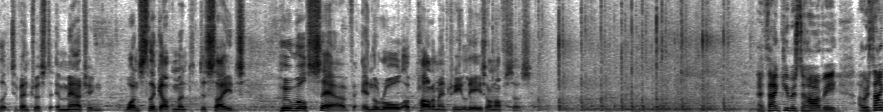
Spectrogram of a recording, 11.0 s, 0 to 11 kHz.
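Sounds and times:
hubbub in large chamber: 0.0 - 11.0.

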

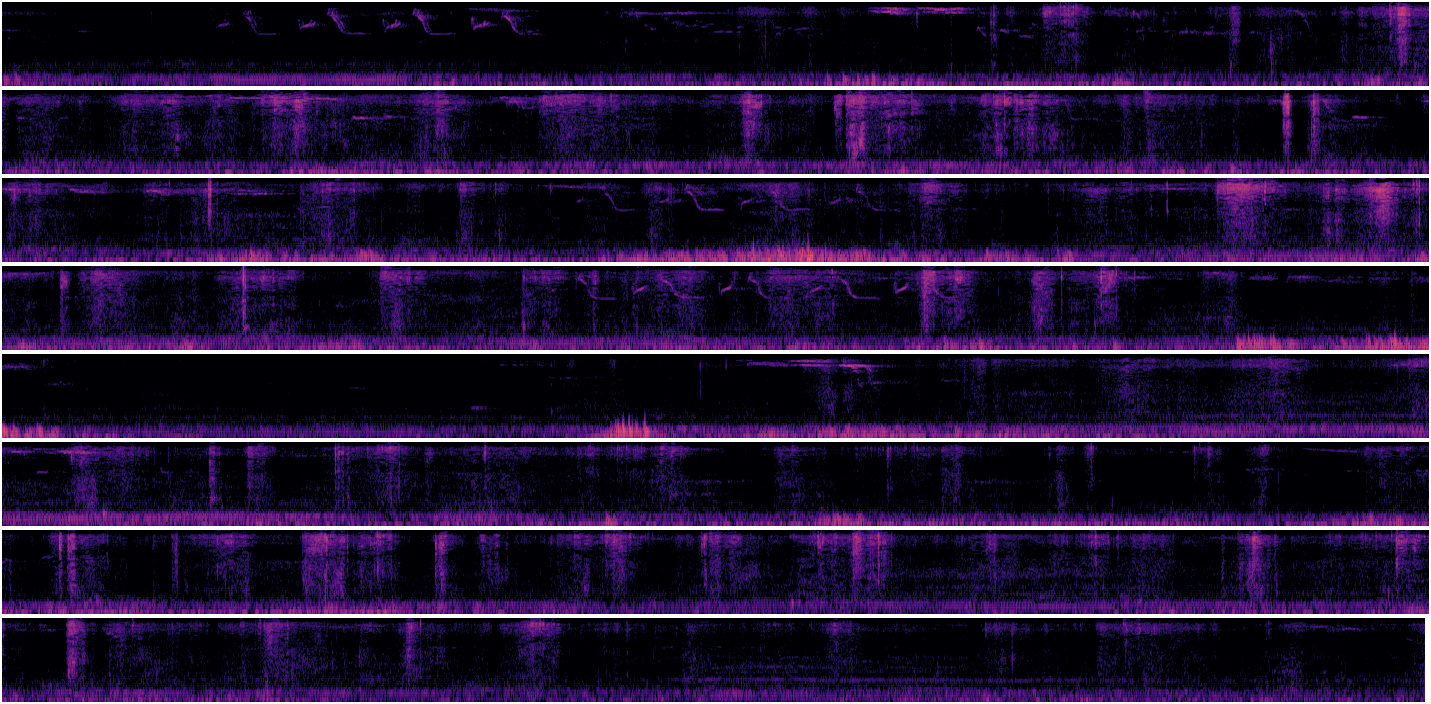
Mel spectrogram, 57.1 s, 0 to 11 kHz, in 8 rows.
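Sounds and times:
footsteps through grass: 3.2 - 28.8, 31.4 - 57.0
wind rumble on microphone: 3.4 - 29.4, 31.3 - 53.4, 54.0 - 57.0.

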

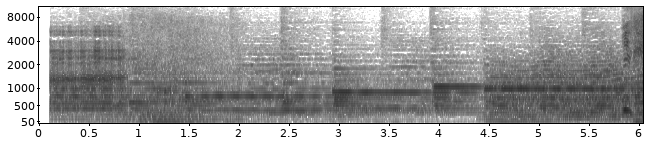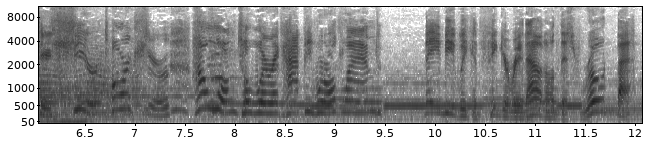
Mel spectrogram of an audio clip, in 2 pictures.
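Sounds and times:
cartoon soundtrack music: 0.1 - 12.0.

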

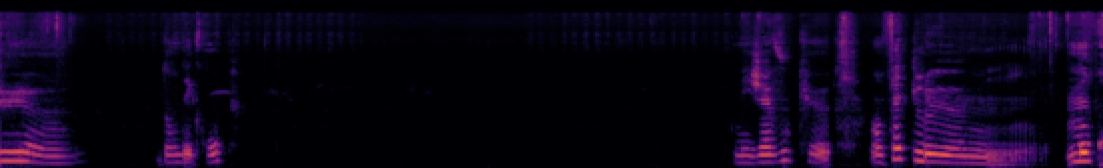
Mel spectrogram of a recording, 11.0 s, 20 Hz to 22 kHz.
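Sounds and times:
pencil scratching on paper: 5.2 - 8.2.

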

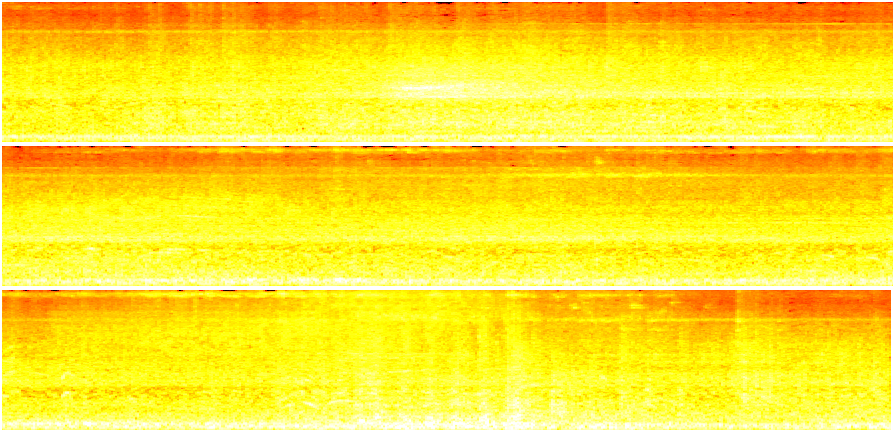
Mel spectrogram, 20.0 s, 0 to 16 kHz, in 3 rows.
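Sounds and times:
roller coaster rolling on track: 0.0 - 20.0.

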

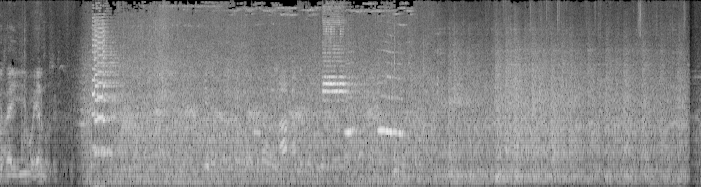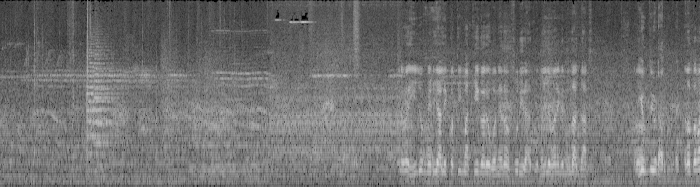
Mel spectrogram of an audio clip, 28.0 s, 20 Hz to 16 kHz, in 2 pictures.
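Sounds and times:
people talking: 0.0 - 1.2, 1.8 - 8.8, 13.9 - 17.6, 18.2 - 28.0
street traffic: 0.0 - 28.0
vehicle horns honking: 1.5 - 8.8, 15.6 - 23.5.

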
